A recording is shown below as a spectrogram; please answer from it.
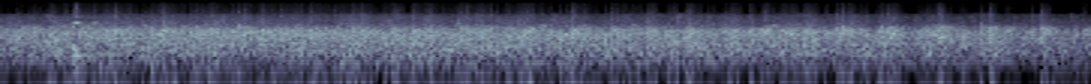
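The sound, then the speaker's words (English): An audience in Glasgow applauds to welcome a professor to the stage. The loud, dense clapping holds steady for the whole stretch with no voices over it. “put your hands together and give a very warm Glasgow welcome to Professor Tim Jackson”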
